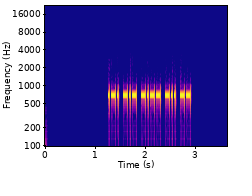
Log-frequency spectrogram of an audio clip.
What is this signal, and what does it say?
Morse code, heard as a keyed tone, about 41 wpm, 700 Hz. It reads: RKYDM
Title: Code Groups - 5 Letters - 40wpm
